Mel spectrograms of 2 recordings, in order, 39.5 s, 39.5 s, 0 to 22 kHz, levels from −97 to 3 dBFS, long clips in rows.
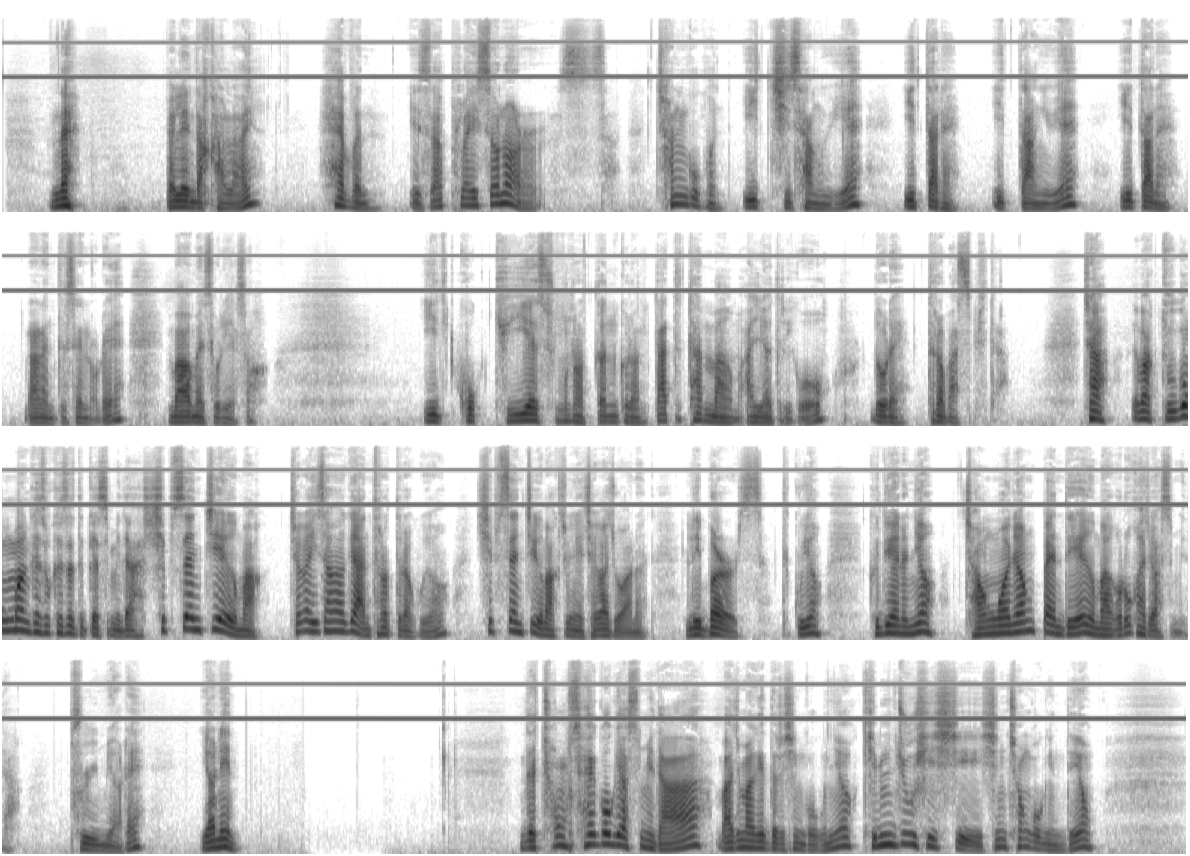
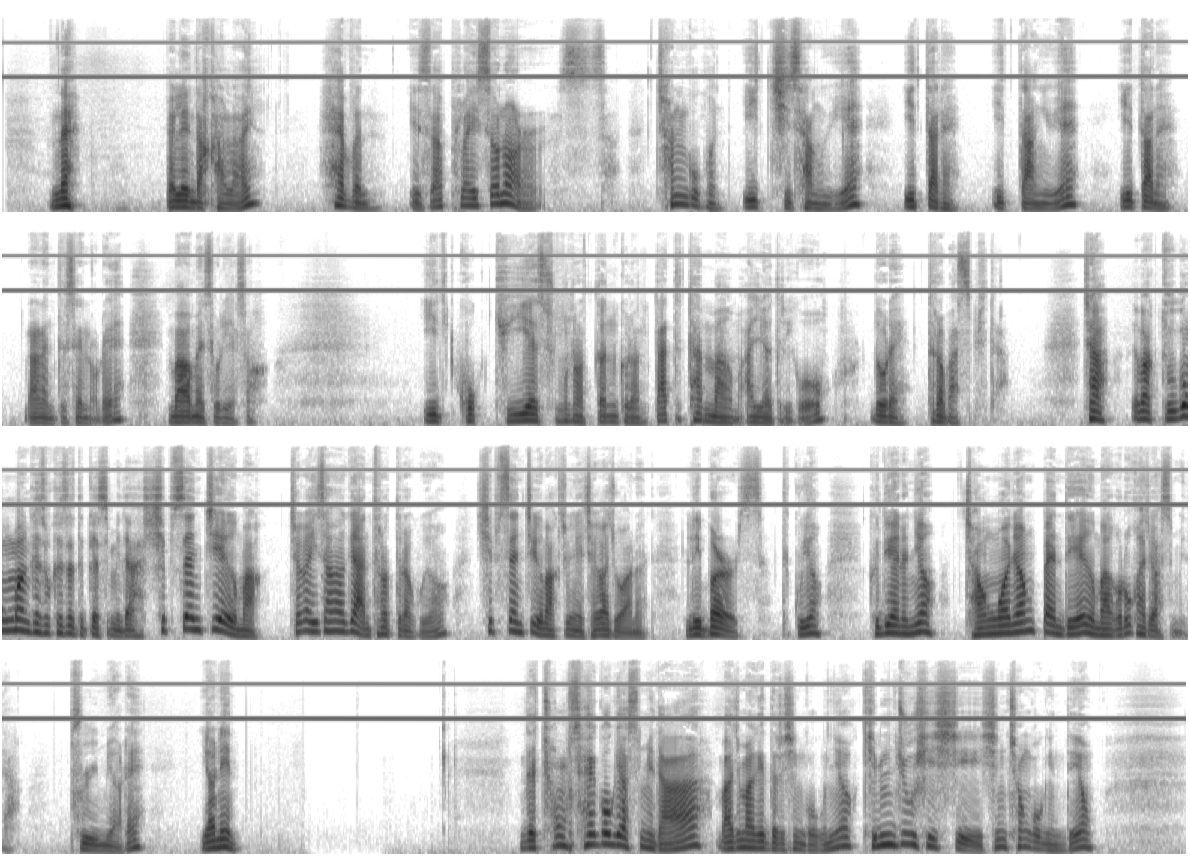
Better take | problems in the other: neither | high-pitched whine; loud; throughout; 5 kHz, 7 dB below the speech; the same in both

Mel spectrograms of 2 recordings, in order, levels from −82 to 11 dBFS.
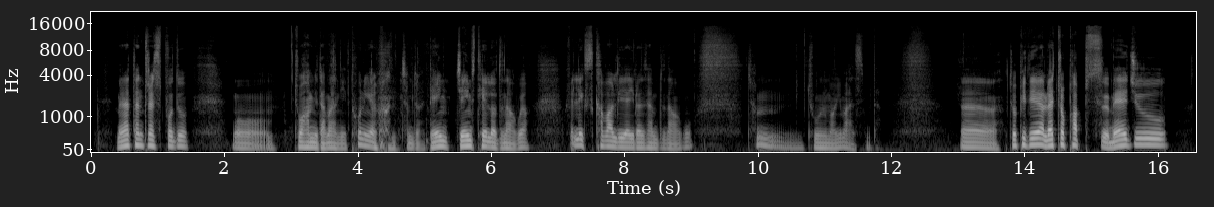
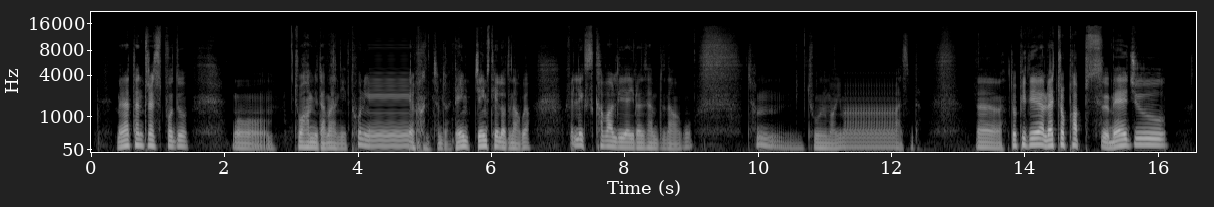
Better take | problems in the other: first | audio freezing; at 4 s for 0.5 s and at 11 s for 1 s

